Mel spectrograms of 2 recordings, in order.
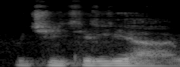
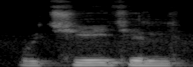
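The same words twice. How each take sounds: First: Учителя with stress on the final я; stress on last syllable. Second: Учитель with stress on the и; stress on middle syllable. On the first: Teacher giving the plural, учителя stressed on the ending. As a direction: land on the end of учителя. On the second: Teacher giving the singular, учитель stressed in the middle. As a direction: lean on "чи" in учитель. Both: Shown as a demonstration. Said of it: "These are all in-stressed".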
